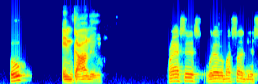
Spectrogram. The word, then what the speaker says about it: Ngannou: You know how to pronounce his last name? Ngannou. Who? Ngannou.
